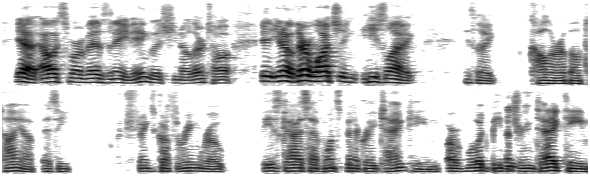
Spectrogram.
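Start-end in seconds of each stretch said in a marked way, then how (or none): 5.3-11.8 hushed, quiet, low, calm golf commentator voice. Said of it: "quiet, talking like you're watching freaking golf".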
